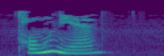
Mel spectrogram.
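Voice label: "同年", Mandarin Chinese; hsk; chinese-flashcards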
